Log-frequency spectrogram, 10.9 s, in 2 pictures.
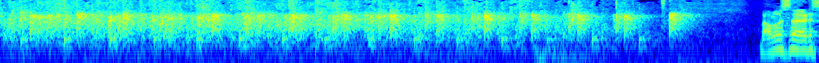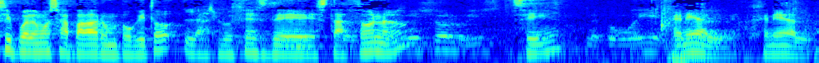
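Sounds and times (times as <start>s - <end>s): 
audience applause: 0.0s - 4.8s
speech: 5.1s - 10.9s.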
